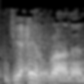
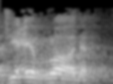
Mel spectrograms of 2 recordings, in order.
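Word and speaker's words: الجعرانة: Et Jarana, non. – بكسر العين وتشديد الراء. – بارك الله فيك. À Jairana. Donc là, il a dit la même bonne manière de le prononcer, c'est ça, c'est Jairana.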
